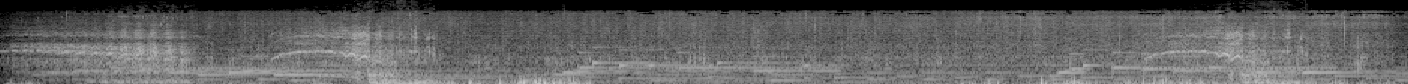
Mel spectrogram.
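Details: Horse on a farm whinnying twice, each call a shaky, descending, quavering neigh lasting about a second, around three and twelve seconds, over continuous background music with soft thuds.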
